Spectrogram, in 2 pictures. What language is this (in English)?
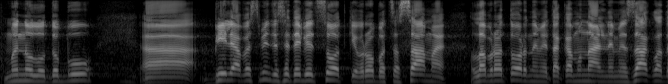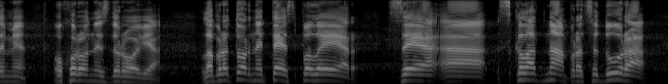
Ukrainian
